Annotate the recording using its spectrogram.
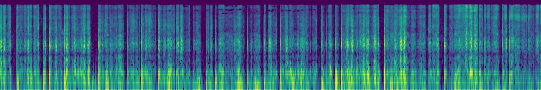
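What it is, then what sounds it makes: Pencil scratching on a paper sketch pad. Quick pencil strokes scratch across a white paper drawing pad held upright, making a dense run of short, dry scratching bursts with almost no pauses. The sound sits mostly low and muffled, with only a faint bright edge on the strokes.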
